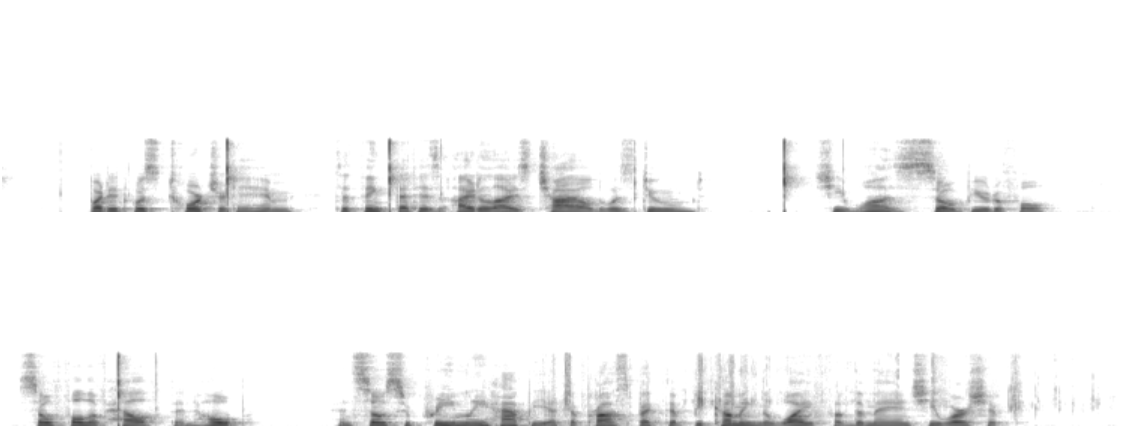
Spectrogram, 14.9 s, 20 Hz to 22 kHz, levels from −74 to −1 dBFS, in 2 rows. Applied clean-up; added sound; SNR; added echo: none; Fire; 15 dB; none.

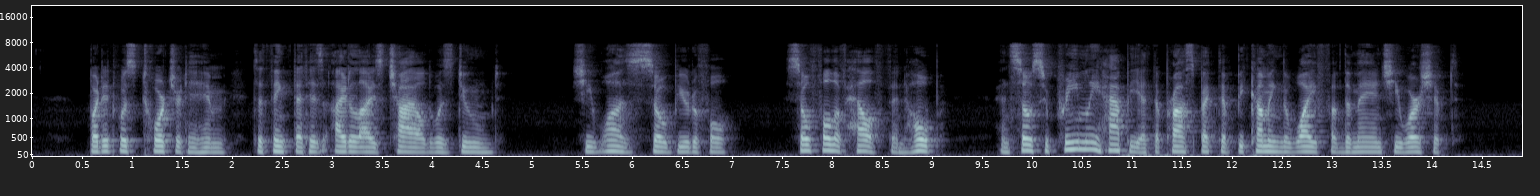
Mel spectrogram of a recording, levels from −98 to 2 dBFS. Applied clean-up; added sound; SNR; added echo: none; none; none; none.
